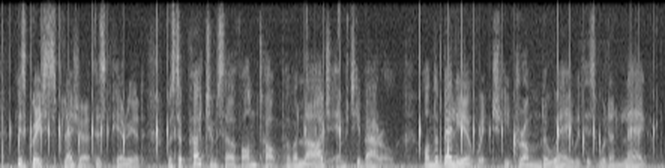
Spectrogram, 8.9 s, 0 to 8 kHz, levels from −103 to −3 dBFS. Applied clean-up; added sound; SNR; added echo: none; Typing; 8 dB; none.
